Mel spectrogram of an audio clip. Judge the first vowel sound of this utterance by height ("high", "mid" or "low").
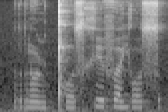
mid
